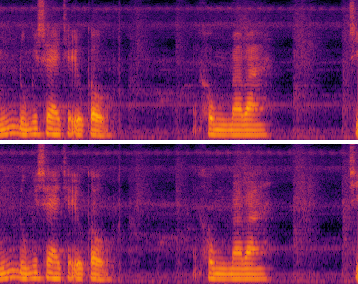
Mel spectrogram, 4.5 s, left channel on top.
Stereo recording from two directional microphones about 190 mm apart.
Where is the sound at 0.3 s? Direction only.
10° left (ahead or behind).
